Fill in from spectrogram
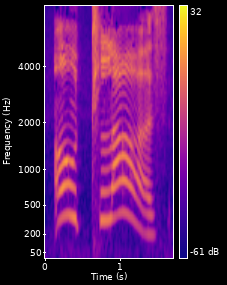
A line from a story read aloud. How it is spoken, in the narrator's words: she cried, clapping her small hands together with rapture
